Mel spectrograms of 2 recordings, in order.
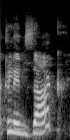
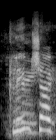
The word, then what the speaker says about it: Klimczak: Klimczak. Klimczak in Polish, but Klimczak in English, much easier to pronounce.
